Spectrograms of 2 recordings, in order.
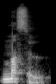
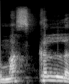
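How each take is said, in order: First: No k sound is heard in the middle. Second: A k sound is heard in the middle. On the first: The speaker calls it right. "ಸಿ ನ silent ಮಾಡ್ತೀವಿ" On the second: The speaker calls it wrong. "ಮಸ್ಕಲ್ ಅಂತ ಹೇಳಲ್ಲ"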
